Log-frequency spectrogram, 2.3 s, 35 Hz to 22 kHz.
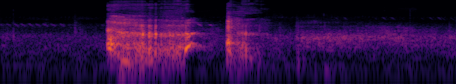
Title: Day 8 meng intercept tornado sorry aku batuk batuk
